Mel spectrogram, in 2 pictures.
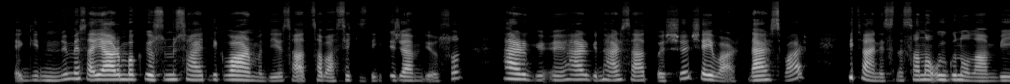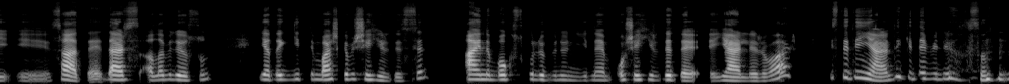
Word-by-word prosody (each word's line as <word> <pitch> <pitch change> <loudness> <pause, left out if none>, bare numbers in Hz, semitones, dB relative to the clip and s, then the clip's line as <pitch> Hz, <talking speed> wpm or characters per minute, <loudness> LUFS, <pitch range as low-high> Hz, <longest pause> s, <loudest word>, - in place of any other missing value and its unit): eee, - - -8
gününü, 190 +3 -9
mesela 260 -5 +1
yarın 225 0 +8
bakıyorsun, 225 -1 0
müsaitlik 220 -1 -4
var 215 -2 +7
mı 170 -4 -12
diye, 170 +1 -8
"Saat 180 - -3
sabah 180 -5 -4
08.00'de 165 -3 -12
gideceğim," 185 -1 -4
diyorsun. 275 - -10 0.4
Her 255 -2 +7
gün 200 -3 -5 0.2
her 225 0 +2
gün, 210 -1 -9
her 200 -1 -1
saat 200 -3 -5
başı 170 - -6
şey 220 -5 +3
var, - - -5
ders 210 +2 +3
var. - - -4 0.4
Bir 320 - +1
tanesini 180 0 -2
sana 215 +2 -2
uygun 215 0 -1
olan 165 -3 -4
bir, 180 -1 -7
iii, 80 0 -14
saatte 125 - +3
ders 215 0 +5
alabiliyorsun 215 +2 -3 0.5
ya 225 -2 0
da 220 - +3
gittin 230 +1 -9
başka 225 +2 +1
bir 240 - -8
şehirdesin. 215 - -6 0.3
Aynı 230 -2 +6
boks 220 0 0
kulübünün 210 -3 -6
yine 190 +2 -8
o - - -4
şehirde 215 -1 0
de, 170 -2 +1
e, 165 - -7
yerleri 170 -2 +2
var. 280 - +1 0.4
İstediğin 310 -1 -4
yerde 195 - +2
gidebiliyorsun 250 -6 -6
210 Hz, 160 wpm, -25 LUFS, 185-230 Hz, 0.5 s, yarın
